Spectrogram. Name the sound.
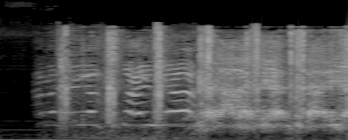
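crowd chanting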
